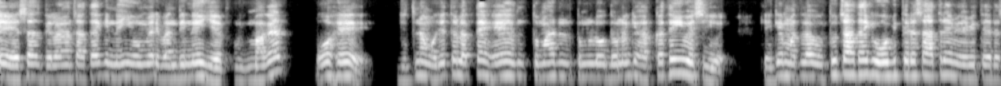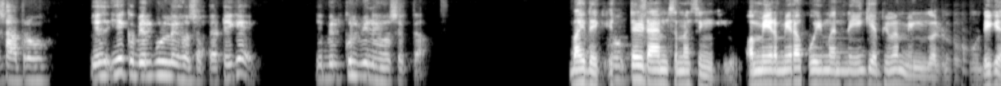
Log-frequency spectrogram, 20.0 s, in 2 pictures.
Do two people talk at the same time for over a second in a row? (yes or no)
no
